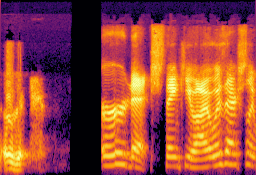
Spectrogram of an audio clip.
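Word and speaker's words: Erdrich: Native American literature and I think Louise pronounces her last name erdich thank you I was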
